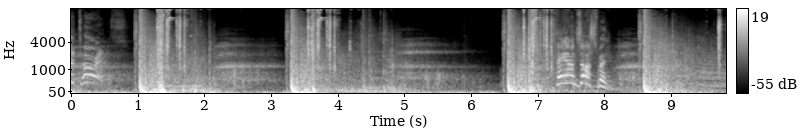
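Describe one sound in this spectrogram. A rifle fires loud, echoing shots several times.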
